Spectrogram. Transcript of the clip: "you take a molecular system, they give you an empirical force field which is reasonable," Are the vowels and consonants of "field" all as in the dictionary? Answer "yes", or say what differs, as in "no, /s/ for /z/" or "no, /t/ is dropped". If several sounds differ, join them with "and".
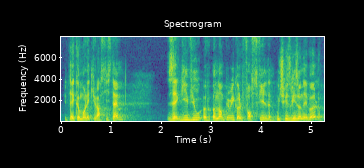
yes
